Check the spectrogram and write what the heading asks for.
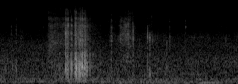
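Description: Blood pressure cuff's Velcro being pressed closed around an arm: one short rustle a little under a second in.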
